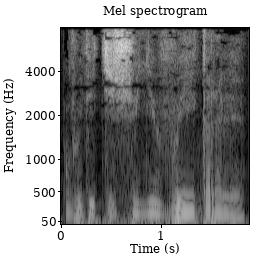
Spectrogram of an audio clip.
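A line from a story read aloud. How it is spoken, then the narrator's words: Soothing whisper. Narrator (Russian): прошептал Уормалд, пытаясь его утихомирить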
